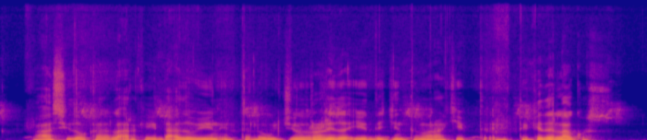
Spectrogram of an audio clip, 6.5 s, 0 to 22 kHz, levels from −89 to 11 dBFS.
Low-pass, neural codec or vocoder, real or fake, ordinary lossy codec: none; none; real; none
